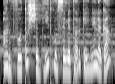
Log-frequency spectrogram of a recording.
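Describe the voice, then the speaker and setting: Female narrator for a serialized novel, measured and steady, soft music underneath. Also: mid-range voice. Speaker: novel reader. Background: faint background music.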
